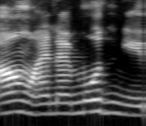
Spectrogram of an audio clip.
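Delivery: plain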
